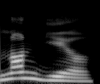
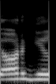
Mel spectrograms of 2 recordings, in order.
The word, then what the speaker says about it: Nongil: Nama aplikasi mereka adalah Nongil. Jangan salah pengucapan jadi Orgil lo guys.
